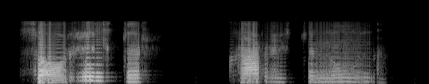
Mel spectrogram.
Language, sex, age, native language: Icelandic, male, 14, Icelandic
